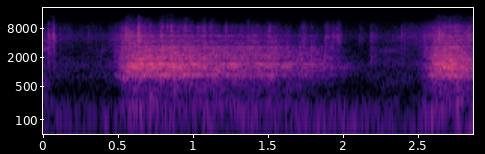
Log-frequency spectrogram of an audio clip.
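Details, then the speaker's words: Front wheel hub bearing turned by hand with caliper, bracket and rotor removed: wavering, whinny-like squeal in two bursts over a rough scrape where it should be silent; bearing judged bad, sounds dry and worn. "It's supposed to be solid. You ain't supposed to hear no noise."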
